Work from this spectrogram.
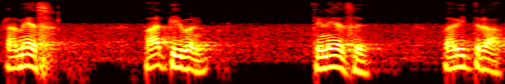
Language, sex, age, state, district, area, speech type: Tamil, male, 60+, Tamil Nadu, Erode, urban, spontaneous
